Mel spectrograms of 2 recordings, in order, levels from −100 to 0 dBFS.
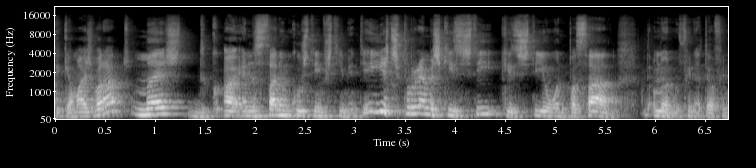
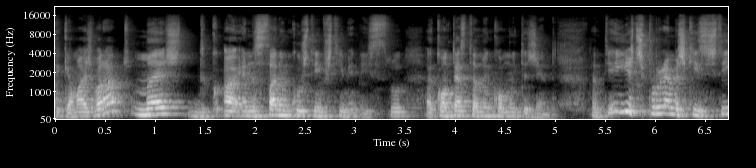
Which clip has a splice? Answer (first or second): second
